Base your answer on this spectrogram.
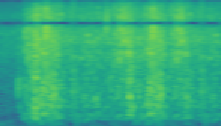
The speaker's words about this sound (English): That splashing, is from a video of a monster brown trout. But this trout isn't taking a fly, it isn't thrashing in a net. Actually, there's no rod or line or really any indication of angling in this video.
